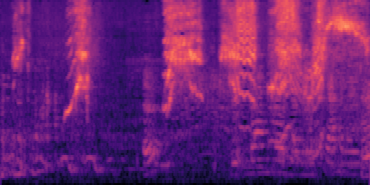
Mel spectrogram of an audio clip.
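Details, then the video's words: Monkey crying while trying to hug another monkey: bursts of high, squeaky, sweeping cries with bright harmonics, rising and falling in quick succession, with quieter gaps between them and faint background voices. "Monkey Miki cute cries trying to hug Niki"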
